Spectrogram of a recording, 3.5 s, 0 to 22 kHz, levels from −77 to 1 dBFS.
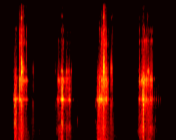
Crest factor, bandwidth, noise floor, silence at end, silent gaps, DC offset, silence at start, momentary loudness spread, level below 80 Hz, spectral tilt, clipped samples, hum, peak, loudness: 30 dB; over 20 kHz; -75 dBFS; 0.45 s; none; under 0.1%; 0.25 s; 20 LU; under -90 dBFS; 2.5 dB/octave; under 0.1%; none; -4 dBFS; -27 LUFS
